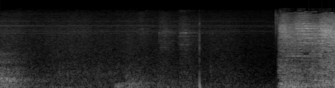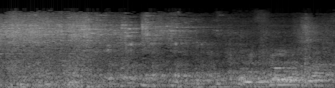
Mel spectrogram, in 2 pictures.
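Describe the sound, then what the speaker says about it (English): A rock thrown through a glass storefront display window in Madison Square: after a quiet stretch, a sudden loud burst of shattering and splintering glass that sustains as a bright, crackling wash of falling shards. "it caused the glass to shatter and splinter into a million pieces"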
